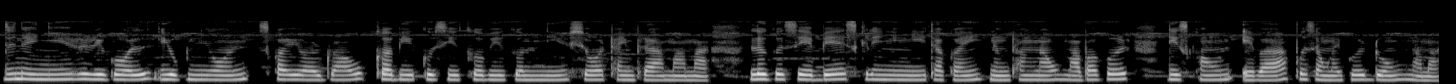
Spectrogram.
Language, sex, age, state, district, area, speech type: Bodo, female, 18-30, Assam, Kokrajhar, rural, read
